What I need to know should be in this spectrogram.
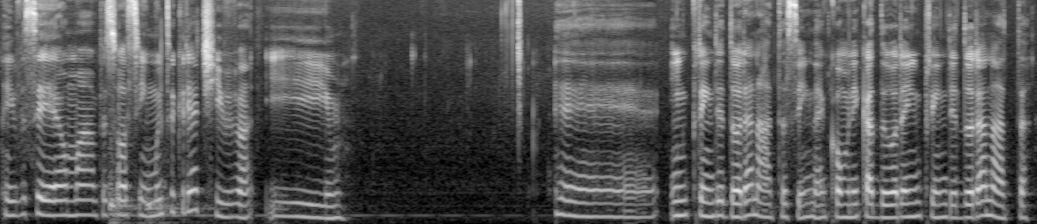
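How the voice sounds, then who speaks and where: A woman's voice: medium pitch, level tone, measured pace, warm tone, slight background noise. A Brazilian woman interviewing her guest, asking friendly, loosely phrased questions with fillers. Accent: Brazilian Portuguese.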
